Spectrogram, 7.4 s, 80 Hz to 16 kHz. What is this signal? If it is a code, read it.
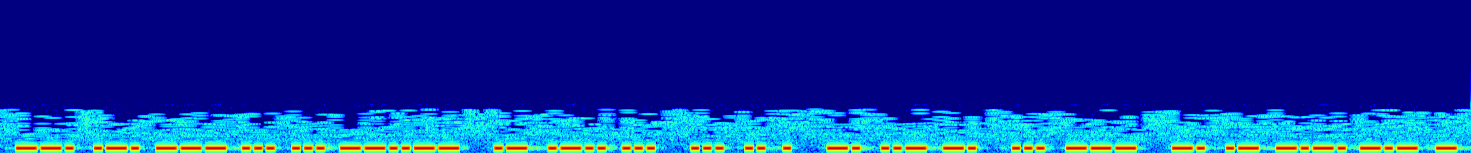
Morse code, heard as a keyed tone, about 38 wpm, 630 Hz. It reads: GROSS, ALS SIE NUN SO NACKT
